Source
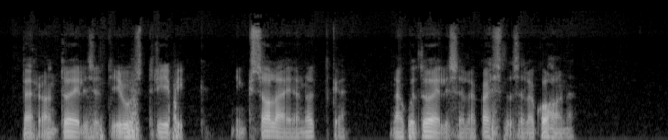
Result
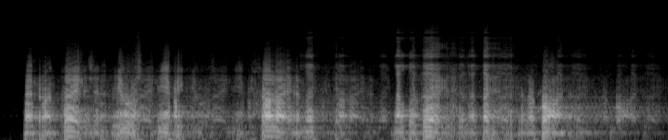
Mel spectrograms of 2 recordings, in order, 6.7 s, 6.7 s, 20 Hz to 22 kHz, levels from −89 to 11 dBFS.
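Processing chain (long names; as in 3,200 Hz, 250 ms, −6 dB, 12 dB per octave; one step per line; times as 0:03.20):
lower of the sound and its delayed copy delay 6.5 ms
low-pass that shuts in the quiet parts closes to 500 Hz, open at −15.5 dBFS
low shelf with overshoot 500 Hz −6.5 dB, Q 3
notch filter 3,000 Hz, Q 8.5
hum removal 56.84 Hz, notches 17
0:03.00–0:05.14: sample-rate reduction 4,400 Hz, jitter 0%
head-to-tape spacing loss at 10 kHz 30 dB
echo with a time of its own for lows and highs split 340 Hz, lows 336 ms, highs 737 ms, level −15.5 dB
spring reverb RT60 3.2 s, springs 40 ms, chirp 60 ms, DRR 19 dB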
